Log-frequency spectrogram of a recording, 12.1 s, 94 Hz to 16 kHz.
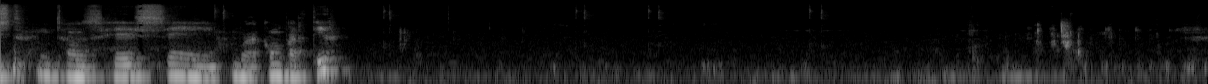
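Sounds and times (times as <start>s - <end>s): computer mouse clicks: 3.8s - 4.6s, 5.5s - 7.2s, 8.0s - 8.4s.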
